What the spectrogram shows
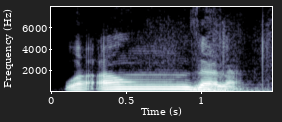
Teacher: nun sukun yang bertemu dengan huruf za sehingga cara bacanya pun samar disertai dengung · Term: ikhfa hakiki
